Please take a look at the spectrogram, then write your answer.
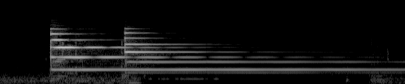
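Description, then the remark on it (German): A doorbell at a house on a street chimes two clear notes in quick succession, a ding-dong whose tones ring on and slowly fade over a quiet, faintly rustling background. “In einem Zusammenschnitt, den wir jetzt gerade hören, machen wir einen kurzen Rundgang auf dieser Strasse und gehen bei anderen Leuten läuten und hineinschauen.”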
